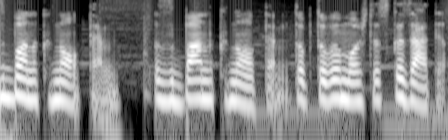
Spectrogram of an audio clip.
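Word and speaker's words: banknot: Банкнот - це означає банкнот. Так, зверніть увагу на наголос банкнот.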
